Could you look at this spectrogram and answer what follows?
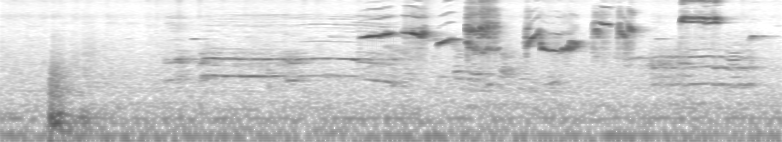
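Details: Soft, steady lower whistles open, then a mangrove blue flycatcher (tledekan laut) bursts into loud, fast, high slurred whistles and chirps in quick succession.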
